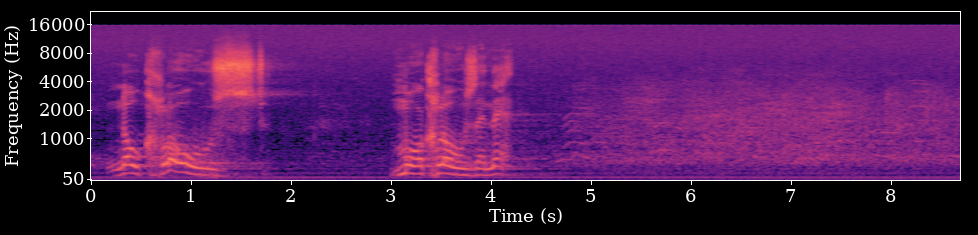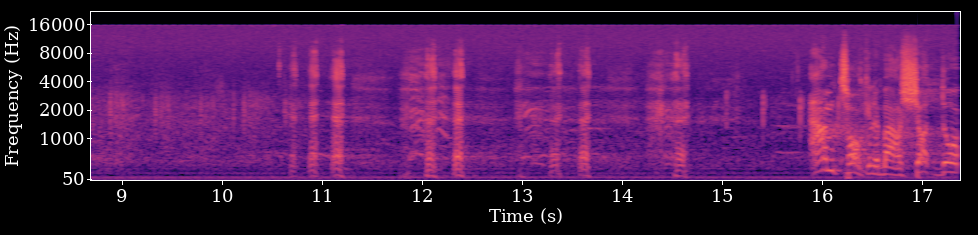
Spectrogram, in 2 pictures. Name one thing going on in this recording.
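A man preaches with animation into a microphone in a large hall.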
